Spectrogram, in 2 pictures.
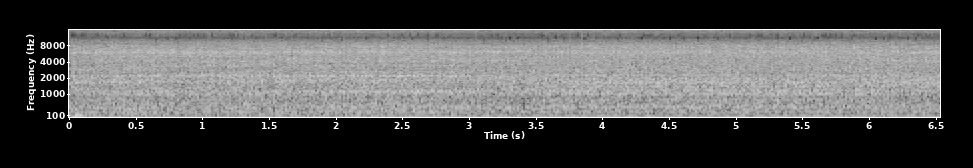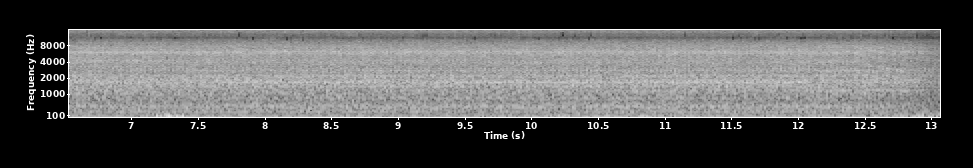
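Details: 2020 Jeep Grand Cherokee 3.6 V6 just after serpentine belt replacement: steady, even idle with a smooth hum and no belt squeal or chirp; the engine sounds healthy.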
